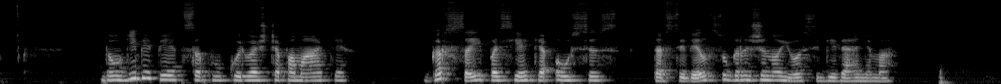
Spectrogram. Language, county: Lithuanian, Alytus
